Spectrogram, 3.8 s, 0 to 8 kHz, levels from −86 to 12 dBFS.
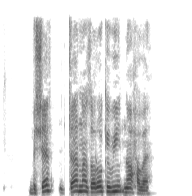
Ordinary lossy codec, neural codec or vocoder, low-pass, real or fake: MP3, 64 kbps; none; 7.2 kHz; real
